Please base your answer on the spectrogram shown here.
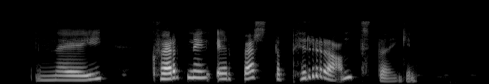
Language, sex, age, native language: Icelandic, female, 40-49, Icelandic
